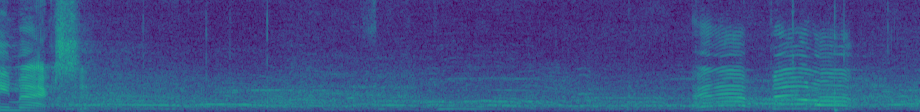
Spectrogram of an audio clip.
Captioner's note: crowd chatter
